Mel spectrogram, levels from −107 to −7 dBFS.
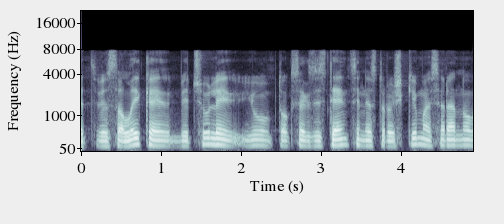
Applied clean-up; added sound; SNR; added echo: none; none; none; none.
